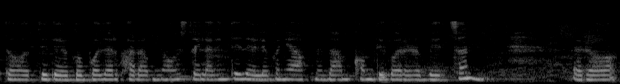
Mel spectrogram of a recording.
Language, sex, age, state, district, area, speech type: Nepali, female, 30-45, West Bengal, Darjeeling, rural, spontaneous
